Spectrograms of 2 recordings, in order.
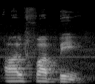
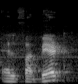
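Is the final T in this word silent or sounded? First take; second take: silent; sounded. First: The final T is silent. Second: The final T is sounded. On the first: The speaker calls it right. "because T is not pronounced" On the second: The speaker calls it wrong. "This is not alphabet"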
